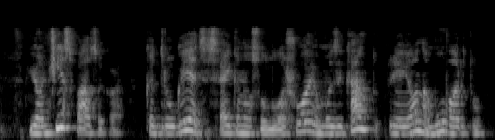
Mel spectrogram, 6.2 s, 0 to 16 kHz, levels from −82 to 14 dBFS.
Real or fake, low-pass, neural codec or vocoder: real; 7.2 kHz; none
